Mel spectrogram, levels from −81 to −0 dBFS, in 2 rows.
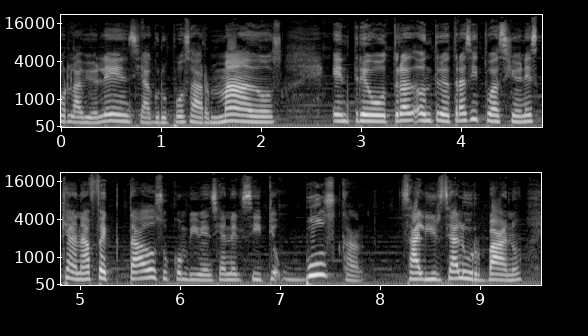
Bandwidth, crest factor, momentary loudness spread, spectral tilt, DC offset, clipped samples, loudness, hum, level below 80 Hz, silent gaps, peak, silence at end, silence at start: over 20 kHz; 14 dB; 10 LU; -3.5 dB/octave; under 0.1%; under 0.1%; -20 LUFS; none; -44 dBFS; none; -6 dBFS; 0 s; 0 s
